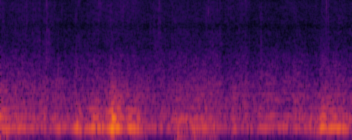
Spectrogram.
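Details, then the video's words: Hive of honey bees humming continuously, a low droning buzz with one bee swelling close just before the midpoint, then the even murmur resuming. "bees therapy hive natural buzzing sound"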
